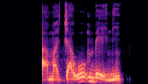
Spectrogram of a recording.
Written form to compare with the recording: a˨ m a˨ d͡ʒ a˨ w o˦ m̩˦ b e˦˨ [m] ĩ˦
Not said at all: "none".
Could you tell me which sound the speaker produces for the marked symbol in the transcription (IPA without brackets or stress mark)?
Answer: n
